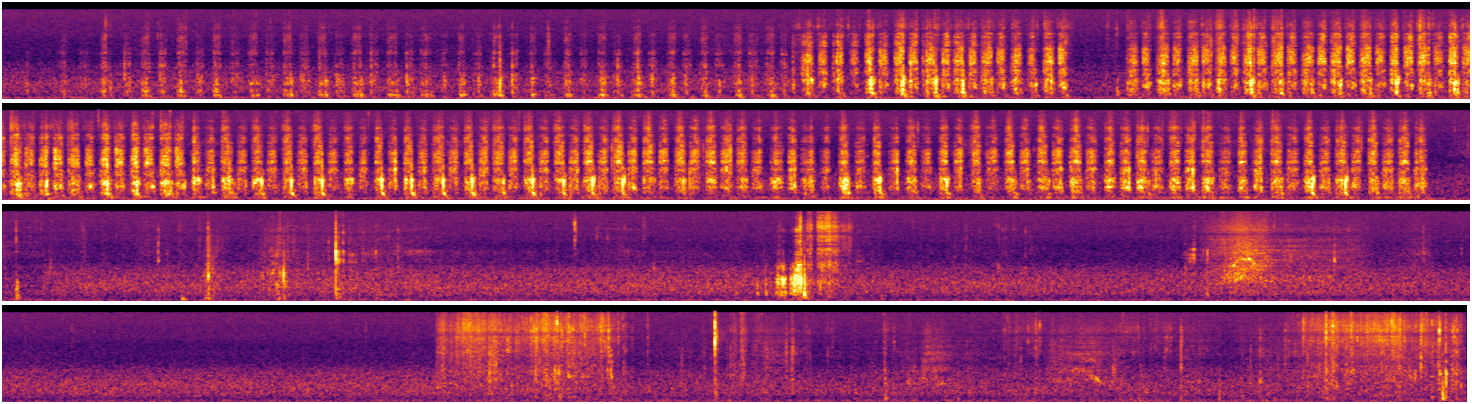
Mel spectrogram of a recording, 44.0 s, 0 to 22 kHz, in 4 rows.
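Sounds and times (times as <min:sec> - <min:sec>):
knife shaving wood: 0:00.4 - 0:21.8.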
